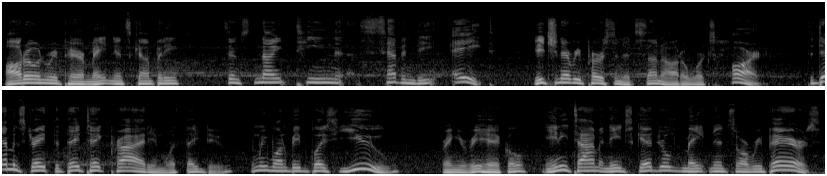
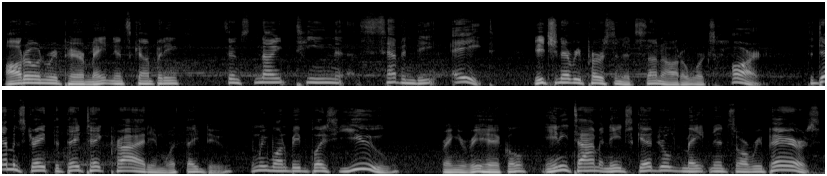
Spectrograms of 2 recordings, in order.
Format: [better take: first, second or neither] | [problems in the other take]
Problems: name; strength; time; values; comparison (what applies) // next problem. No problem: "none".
neither | train or aircraft noise; faint; throughout; 25 dB below the speech; the same in both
